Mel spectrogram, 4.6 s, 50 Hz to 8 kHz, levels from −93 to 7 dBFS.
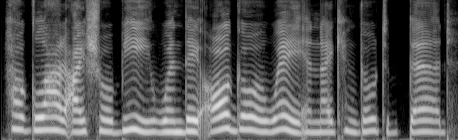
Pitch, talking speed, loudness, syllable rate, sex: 240 Hz, 210 wpm, -15 LUFS, 3.7 syllables/s, female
